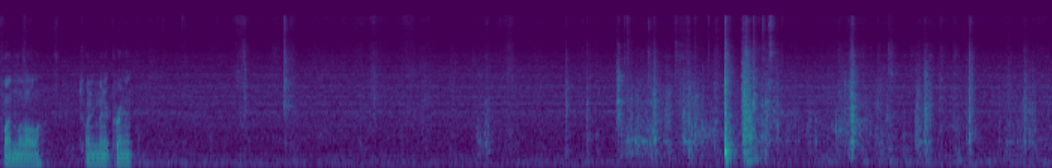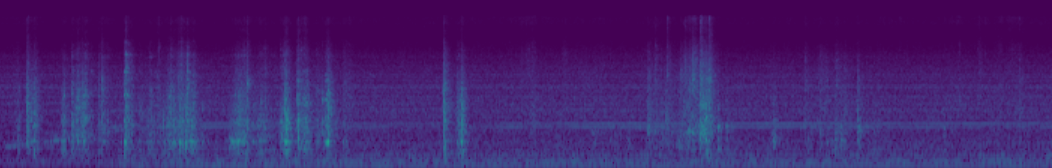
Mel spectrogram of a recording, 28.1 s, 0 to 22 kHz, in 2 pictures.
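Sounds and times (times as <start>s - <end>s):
three d printer motors whining: 10.1s - 28.0s.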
